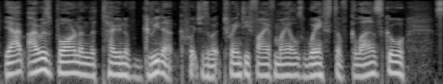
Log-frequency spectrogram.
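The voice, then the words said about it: Scottish accent. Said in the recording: “I love the accent. That's real. You are a real Scotsman.”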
